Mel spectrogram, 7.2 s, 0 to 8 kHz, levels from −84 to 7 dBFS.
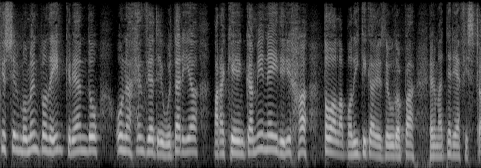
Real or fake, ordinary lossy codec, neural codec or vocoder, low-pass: fake; none; codec, 16 kHz, 0.5 kbps, X-Codec, WavLM features, trained on Multilingual LibriSpeech; none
